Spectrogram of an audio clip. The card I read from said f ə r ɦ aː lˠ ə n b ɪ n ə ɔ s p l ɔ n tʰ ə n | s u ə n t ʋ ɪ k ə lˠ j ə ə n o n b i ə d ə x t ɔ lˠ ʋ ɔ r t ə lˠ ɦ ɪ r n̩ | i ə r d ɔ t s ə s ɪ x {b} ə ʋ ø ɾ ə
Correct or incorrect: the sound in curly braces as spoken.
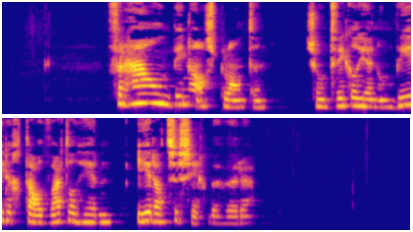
correct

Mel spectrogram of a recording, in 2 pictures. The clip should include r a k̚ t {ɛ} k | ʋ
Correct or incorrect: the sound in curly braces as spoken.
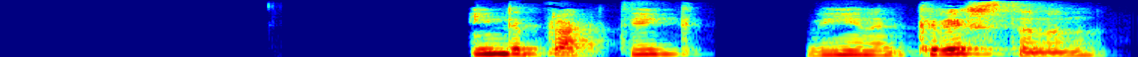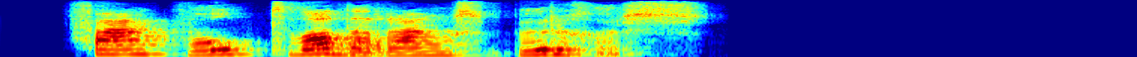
incorrect: i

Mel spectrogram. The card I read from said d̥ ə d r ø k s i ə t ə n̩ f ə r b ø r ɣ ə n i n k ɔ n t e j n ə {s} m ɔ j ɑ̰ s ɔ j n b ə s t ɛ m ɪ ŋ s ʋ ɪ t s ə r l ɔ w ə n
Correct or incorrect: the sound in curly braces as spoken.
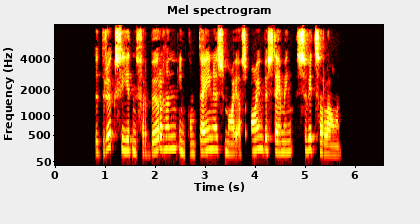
correct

